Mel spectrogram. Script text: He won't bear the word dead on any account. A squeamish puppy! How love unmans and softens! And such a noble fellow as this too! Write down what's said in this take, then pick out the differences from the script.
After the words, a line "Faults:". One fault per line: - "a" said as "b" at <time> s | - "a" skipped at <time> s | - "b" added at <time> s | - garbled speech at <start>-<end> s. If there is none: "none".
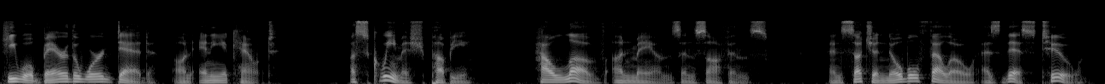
He will bear the word dead on any account. A squeamish puppy! How love unmans and softens! And such a noble fellow as this too!
Faults:
- "won't" said as "will" at 0.2 s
